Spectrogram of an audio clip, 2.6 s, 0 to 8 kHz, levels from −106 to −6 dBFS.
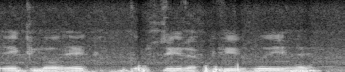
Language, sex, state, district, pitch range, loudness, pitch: Hindi, male, Uttar Pradesh, Lucknow, 95-100 Hz, -15 LUFS, 100 Hz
